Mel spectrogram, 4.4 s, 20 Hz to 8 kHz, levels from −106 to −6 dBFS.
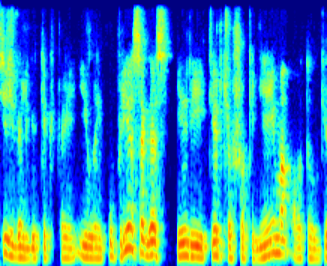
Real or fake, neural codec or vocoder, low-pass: real; none; 7.2 kHz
